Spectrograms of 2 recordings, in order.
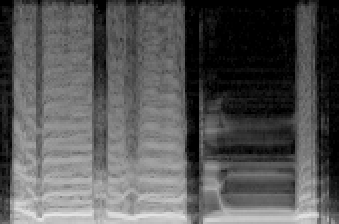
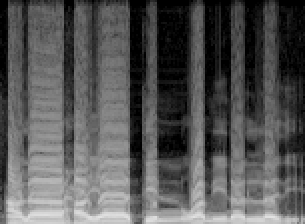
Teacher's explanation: Cara membacanya yaitu memasukkan tanwin ini kepada huruf wau. · tidak idgham kamil, masih menyisakan sedikit huruf nunnya. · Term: idgham bighunah, idgham naqis, idgham bi gunnah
